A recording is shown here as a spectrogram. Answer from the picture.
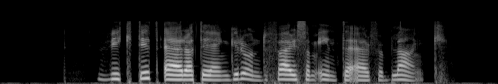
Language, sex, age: Swedish, female, 29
